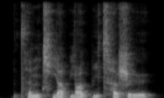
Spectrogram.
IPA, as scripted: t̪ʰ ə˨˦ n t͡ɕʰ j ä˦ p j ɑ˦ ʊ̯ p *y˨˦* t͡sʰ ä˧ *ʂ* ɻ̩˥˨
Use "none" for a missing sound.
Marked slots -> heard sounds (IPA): i˨˦, ʂ

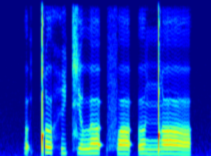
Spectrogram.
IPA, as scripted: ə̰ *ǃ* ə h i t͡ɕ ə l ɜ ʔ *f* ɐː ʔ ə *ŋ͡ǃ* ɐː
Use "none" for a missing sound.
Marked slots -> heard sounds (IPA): ǃ, f, ŋ͡ǃ

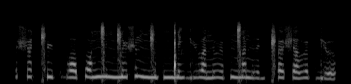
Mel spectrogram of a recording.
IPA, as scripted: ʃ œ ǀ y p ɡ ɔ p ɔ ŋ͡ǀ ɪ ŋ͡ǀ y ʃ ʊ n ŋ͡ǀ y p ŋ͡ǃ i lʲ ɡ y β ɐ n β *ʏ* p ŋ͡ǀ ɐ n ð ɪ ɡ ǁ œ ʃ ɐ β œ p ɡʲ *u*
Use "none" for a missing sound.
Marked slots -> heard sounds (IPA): ʏ, ʊ

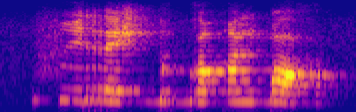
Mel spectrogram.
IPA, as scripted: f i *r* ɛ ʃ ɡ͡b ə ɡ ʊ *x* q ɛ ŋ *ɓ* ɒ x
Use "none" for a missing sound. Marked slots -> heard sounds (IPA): r, none, ɓ

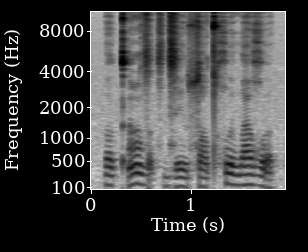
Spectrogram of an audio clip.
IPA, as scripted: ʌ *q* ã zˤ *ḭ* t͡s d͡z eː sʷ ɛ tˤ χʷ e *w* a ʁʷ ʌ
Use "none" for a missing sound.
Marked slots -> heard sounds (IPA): kʼ, ḭ, w

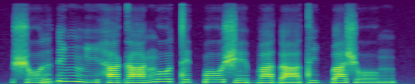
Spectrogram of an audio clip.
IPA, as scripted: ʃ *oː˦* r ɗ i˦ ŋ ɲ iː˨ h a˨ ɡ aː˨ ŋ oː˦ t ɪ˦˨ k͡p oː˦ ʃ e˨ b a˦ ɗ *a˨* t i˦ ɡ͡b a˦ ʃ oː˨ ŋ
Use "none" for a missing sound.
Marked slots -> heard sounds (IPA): oː˨, aː˨

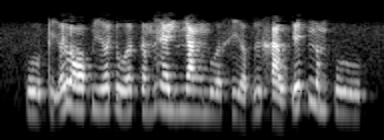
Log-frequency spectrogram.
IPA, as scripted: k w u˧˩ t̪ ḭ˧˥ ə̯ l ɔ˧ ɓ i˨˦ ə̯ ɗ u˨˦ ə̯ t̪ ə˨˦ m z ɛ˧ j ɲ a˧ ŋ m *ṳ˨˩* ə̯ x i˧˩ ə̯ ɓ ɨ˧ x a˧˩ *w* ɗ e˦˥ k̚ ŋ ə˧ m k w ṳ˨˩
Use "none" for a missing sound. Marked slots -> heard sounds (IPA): ṳ˨˩, w

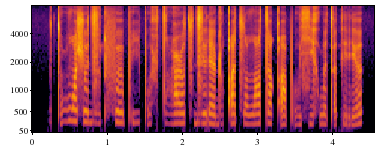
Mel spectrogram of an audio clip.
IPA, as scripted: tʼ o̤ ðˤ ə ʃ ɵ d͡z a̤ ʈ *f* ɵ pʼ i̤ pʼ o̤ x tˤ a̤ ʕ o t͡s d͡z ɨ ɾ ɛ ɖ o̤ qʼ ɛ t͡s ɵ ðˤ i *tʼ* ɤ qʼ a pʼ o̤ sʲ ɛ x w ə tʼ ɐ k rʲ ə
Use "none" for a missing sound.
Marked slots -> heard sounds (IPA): f, t

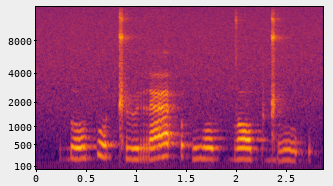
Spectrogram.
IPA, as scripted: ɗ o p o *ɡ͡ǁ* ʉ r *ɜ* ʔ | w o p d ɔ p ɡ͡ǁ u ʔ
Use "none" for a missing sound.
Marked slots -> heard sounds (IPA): ǁ, æ

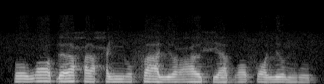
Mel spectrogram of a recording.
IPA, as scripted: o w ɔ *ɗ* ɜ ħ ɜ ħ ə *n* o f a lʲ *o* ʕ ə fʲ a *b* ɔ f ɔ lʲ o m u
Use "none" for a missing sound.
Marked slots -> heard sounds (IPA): ɗ, ɲ, o, b

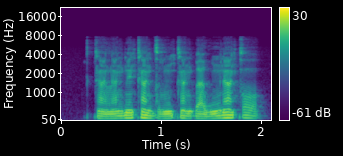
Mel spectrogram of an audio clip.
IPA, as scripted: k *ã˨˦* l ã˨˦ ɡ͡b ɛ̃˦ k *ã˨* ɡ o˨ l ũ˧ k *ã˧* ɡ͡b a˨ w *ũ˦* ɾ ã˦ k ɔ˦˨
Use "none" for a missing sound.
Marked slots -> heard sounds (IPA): ã˨, ã˦˨, ã˧, ũ˨˦

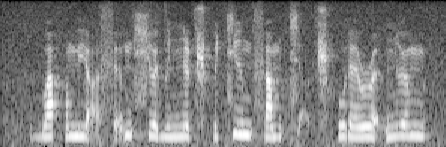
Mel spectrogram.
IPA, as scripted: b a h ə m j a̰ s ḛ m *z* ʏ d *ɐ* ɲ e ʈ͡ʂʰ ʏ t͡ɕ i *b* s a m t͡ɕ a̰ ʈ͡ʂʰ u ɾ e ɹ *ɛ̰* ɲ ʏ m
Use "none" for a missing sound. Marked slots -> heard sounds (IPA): ɕ, ə, m, ɛ̰

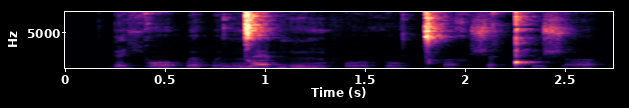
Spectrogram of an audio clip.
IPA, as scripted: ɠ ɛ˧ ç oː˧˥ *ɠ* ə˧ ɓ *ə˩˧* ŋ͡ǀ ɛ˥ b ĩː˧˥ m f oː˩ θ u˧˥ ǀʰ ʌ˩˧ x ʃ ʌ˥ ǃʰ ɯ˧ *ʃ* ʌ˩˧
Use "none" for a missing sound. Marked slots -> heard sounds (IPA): ɓ, ə˩˧, ʃ

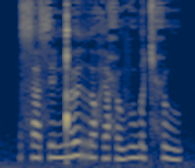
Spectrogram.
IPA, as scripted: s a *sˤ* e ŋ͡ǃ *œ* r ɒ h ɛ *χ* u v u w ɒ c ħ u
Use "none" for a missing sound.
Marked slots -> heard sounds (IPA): s, œ, ħ

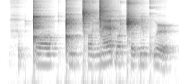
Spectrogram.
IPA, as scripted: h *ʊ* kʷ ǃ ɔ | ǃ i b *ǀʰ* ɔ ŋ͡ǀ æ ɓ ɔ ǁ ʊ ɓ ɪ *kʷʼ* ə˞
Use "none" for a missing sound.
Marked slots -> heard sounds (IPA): ə, ǀʰ, kʷʼ

